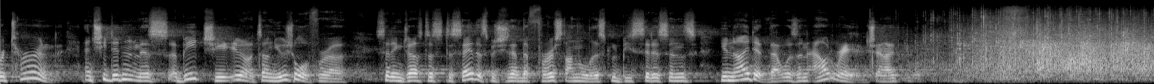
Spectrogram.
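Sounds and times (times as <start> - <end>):
speech: 0.0 - 9.7
audience clapping during a political talk: 8.8 - 11.5.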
